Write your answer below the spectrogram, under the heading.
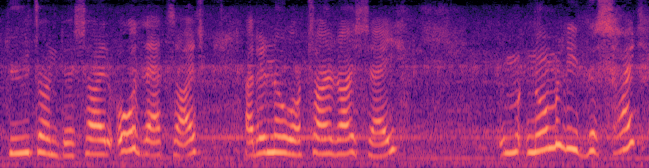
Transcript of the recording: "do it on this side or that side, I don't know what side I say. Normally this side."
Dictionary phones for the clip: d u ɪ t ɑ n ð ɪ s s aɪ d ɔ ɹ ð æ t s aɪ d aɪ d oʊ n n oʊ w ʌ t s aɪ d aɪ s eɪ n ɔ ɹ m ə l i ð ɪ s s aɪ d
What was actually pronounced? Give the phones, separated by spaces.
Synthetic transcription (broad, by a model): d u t ɑ n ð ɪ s s aɪ d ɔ l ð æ t s aɪ d aɪ d oʊ n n oʊ w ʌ t s aɪ d aɪ s eɪ n ɔ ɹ m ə l i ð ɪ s s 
